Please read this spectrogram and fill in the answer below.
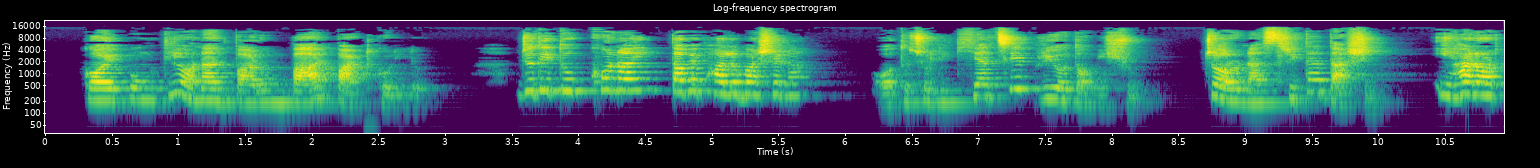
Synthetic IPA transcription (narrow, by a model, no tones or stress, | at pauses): kɔepoŋt̪iɔnad̪baɽumbaɾpaʈkoɾilo | d͡ʑod̪id̪ukʰːonajt̪ɔbebʱalobaʃena | ɔ̰t̪ʰot͡ɕolikʰijat͡ɕʰepɾijot̪ɔmiʃṵ | t͡ɕɔɾonasɾit̪ad̪aʃḭ | iɦaɾɔɾt̪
